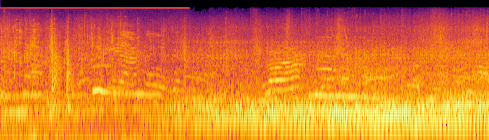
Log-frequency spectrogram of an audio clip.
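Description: Children's voices chatter faintly in the background.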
